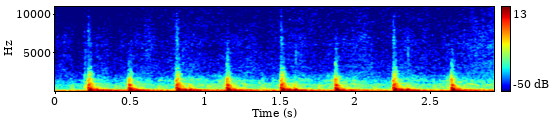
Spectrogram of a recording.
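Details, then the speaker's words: 2010 Hyundai i20 1.2 petrol, abandoned for years, idling stationary while steering is rocked side to side: dull clunks about every third of a second from worn steering rack breaking down internally. "a few of them where they've actually the steering rack internally sort of starts to break down you get a knocking noise they'll probably demonstrate that to you now guys"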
